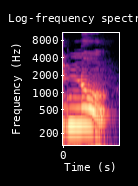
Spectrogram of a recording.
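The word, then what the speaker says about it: know: है इसको हम पढ़ेंगे नो नो ठीक है इसमें के साइलेंट होता है कनो नहीं पढ़ते हैं नो पढ़ते हैं एन ओ डब्लू बस इसको पढ़ते हैं नो या नाउ नहीं पढ़ते बस बीच वाला जो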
